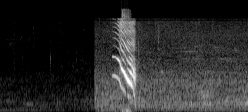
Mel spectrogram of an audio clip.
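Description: Cow elk call blown by a hunter: one short, loud, nasal mew that falls in pitch, about two seconds in. Before it there is near silence, and after it a steady faint hiss of background.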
